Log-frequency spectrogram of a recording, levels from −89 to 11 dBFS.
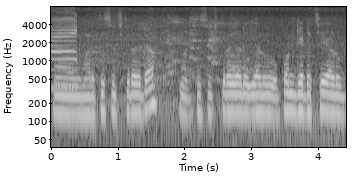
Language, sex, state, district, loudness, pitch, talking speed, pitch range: Odia, male, Odisha, Sambalpur, -14 LUFS, 140 Hz, 160 wpm, 130-145 Hz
